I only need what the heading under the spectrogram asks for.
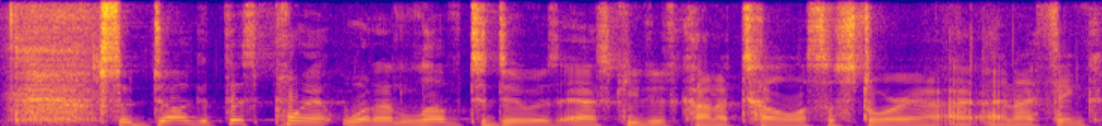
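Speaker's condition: No condition

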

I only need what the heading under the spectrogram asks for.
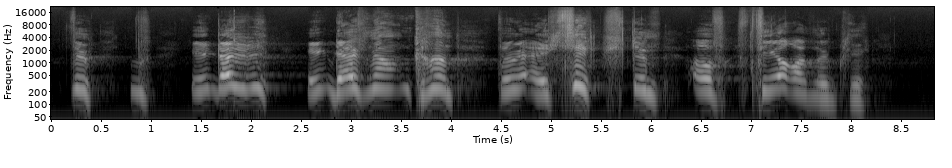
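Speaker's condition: Cerebral palsy

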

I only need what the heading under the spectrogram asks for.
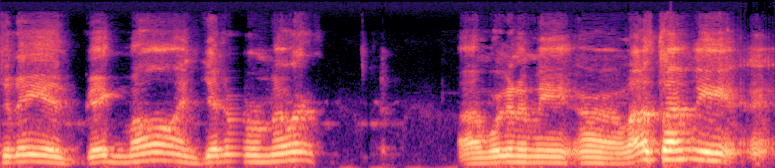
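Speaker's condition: Cerebral palsy; present since birth, Invacare power wheelchair with fitted seat, leg elevation and recline for repositioning; seated in Invacare power wheelchair

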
